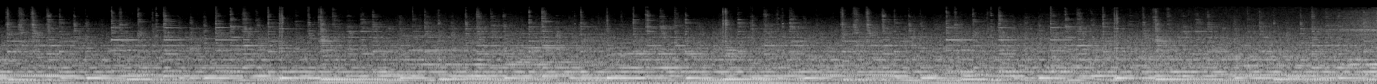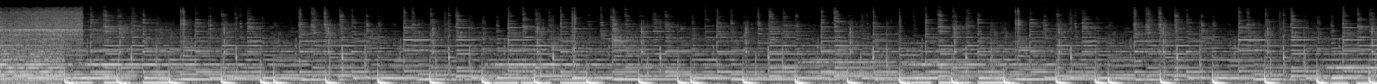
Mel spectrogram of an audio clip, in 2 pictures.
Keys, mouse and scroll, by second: 0.2 click, 0.8 click, 1.6 click, 2.3 shift+click, 2.4 shift+click, 2.8 click, 3.4 shift+click, 4.0 click, 4.4 shift+click, 4.6 shift+click, 5.4 click, 6.3 shift+click, 6.7 click, 8.0 right click, 12.0 right click, 13.2 alt+right click, 14.0 z, 14.9 click, 15.8 alt+click, 17.3 right click, 18.1 click, 18.7 click, 19.9 click, 20.1 shift+click, 20.7 shift+click, 21.8 shift+click, 22.7 shift+click, 23.5 shift+click, 23.9 shift+click, 24.5 shift+click, 25.6 shift+click, 26.1 shift+click, 26.8 shift+click, 27.3 shift+click.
